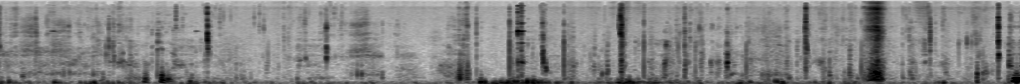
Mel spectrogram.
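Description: Someone eats noodles close to the microphone, with soft, irregular slurps, bites and chewing over about ten seconds, accompanied by faint whispery mouth noises and a few quiet murmurs.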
